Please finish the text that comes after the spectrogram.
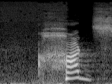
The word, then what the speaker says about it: Hertz: এককের নাম হচ্ছে, উচ্চারণটা একটু অদ্ভুত রকম, হার্টস বলে, ঠিক আছে। ইংলিশে লেখে হচ্ছে HERTZ, হার্টস, ওকে।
